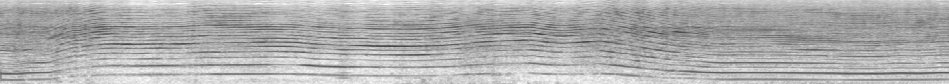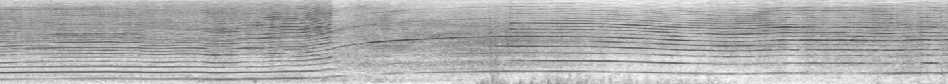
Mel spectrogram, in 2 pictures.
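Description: An electric router whines loudly, its pitch rising and falling as it cuts into wood.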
